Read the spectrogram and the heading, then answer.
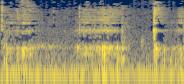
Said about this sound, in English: uh, I, we're loudly sl- sipping for the microphone. We don't yeah. normally sip that loudly. At least I don't. Um, Stage sipping.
